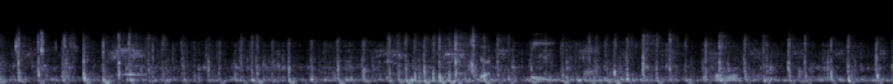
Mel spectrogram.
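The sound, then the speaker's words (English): Horses' hooves clip-clop steadily on hard ground as riders ride down toward another rider, a busy, continuous patter of overlapping beats that keeps an even riding rhythm throughout. “Well, let's ride down and say hello anyway.”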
